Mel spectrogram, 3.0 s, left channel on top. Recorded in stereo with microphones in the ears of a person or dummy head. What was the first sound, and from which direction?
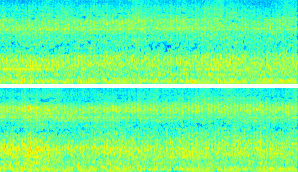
Only background noise.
